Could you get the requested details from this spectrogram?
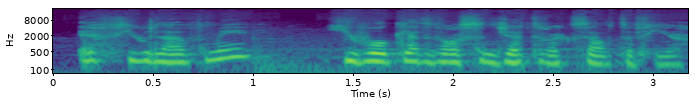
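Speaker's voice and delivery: furious whisper. Voicing a character whispering to another character: angry whisper. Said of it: "angry as hell".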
